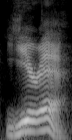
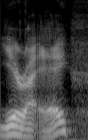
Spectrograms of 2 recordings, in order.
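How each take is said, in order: First: The word has no extra middle vowel sound. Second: The word has an extra middle vowel sound.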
